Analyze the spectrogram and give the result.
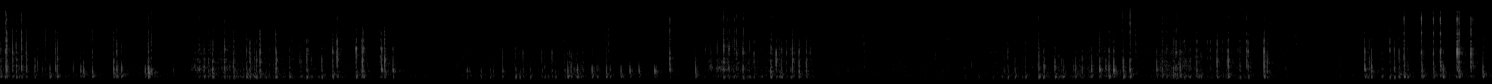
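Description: Fingertips strum and flick the plastic pins of a plastic paddle hairbrush, producing quiet, dense bursts of rapid, bright clicking and crackling patter. The bursts come in rippling runs separated by brief lulls, especially around the middle of the clip, and each click dies away almost instantly with no low-end weight.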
